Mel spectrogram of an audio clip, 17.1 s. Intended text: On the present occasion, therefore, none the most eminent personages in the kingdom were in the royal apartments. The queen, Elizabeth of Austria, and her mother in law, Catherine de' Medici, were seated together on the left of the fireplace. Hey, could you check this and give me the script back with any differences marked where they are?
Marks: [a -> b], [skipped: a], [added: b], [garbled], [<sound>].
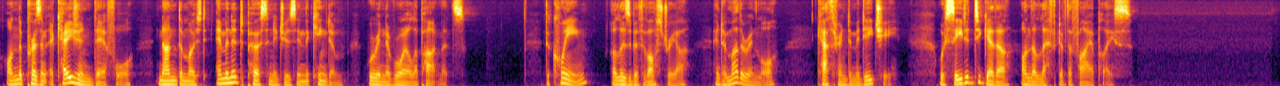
On the present occasion, therefore, none the most eminent personages in the kingdom were in the royal apartments. The queen, Elizabeth of Austria, and her mother in law, Catherine de' Medici, were seated together on the left of the fireplace.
